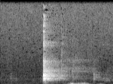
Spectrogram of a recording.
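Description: A glass mixing bowl knocks sharply against a marble worktop a little under a second in, followed by a few duller bumps and rustling as cookie dough is worked in it by hand.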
